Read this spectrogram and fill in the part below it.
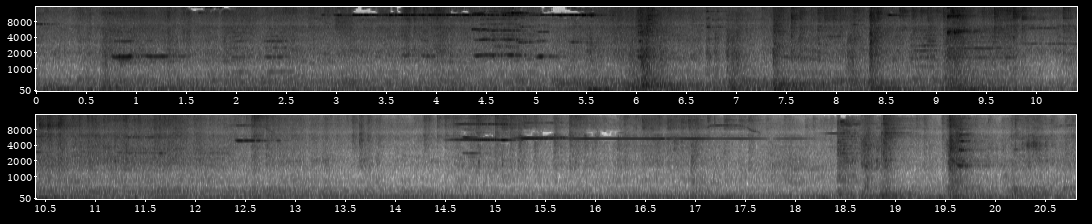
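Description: A freight train rumbles slowly past close by.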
